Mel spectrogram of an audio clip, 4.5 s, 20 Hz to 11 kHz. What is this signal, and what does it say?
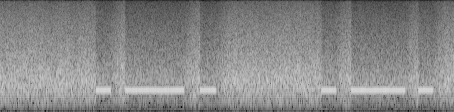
Morse code, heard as a keyed tone, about 8 wpm, 550 Hz, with radio static and a narrow filter. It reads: R R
